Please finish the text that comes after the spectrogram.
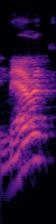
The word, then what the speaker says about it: Merrick: talking to Merrick from how do you say your name prop like Merrick or yes okay good we are talking to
